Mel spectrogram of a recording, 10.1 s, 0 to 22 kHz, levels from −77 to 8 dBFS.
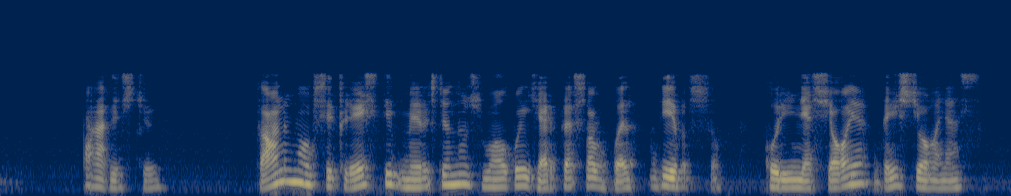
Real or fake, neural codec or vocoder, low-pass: fake; codec, 16 kHz, 1 kbps, FunCodec, trained on Chinese and English, 50 frames a second; 5.4 kHz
